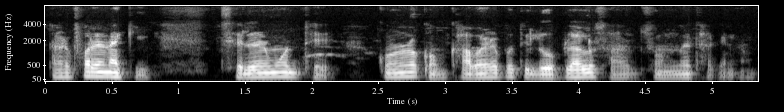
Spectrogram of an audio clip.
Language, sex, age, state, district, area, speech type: Bengali, male, 30-45, West Bengal, Bankura, urban, spontaneous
